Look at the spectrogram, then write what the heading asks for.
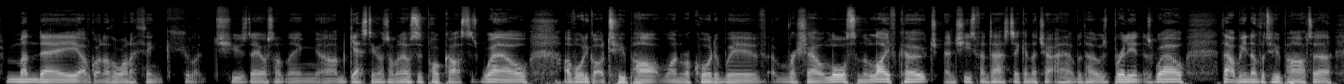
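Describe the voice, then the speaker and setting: Fast-talking, low-voiced man hosting a podcast. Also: no room sound, clean studio sound. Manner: rambling, chatty, self-deprecating asides. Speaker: podcast host. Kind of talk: casual unscripted podcast outro.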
